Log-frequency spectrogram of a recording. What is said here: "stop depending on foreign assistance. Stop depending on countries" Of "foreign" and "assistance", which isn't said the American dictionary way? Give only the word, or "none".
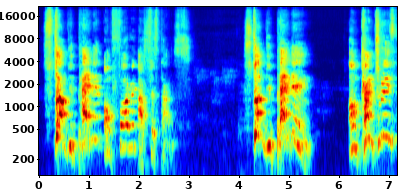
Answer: none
